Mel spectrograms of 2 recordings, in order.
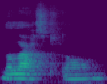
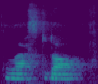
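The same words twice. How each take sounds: First: Mournful voice. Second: Sarah quietly repeating about her doll, mournful; mournful echo. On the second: Softer mournful repeat. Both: Acted. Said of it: "her little mournful voice had an odd sound".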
